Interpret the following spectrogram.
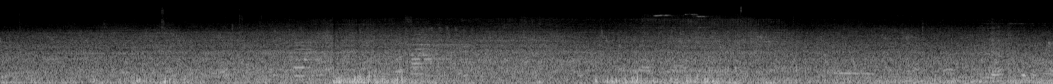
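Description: Steady road traffic, with two louder vehicle passes about three and a half and six and a half seconds in, a car and a motor scooter among them.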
